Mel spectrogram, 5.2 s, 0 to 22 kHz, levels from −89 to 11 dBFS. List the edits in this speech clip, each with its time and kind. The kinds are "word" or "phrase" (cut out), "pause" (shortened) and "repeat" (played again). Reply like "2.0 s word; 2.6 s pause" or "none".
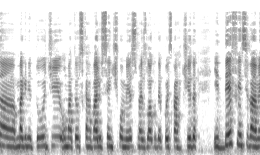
2.4 s phrase; 3.4 s phrase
